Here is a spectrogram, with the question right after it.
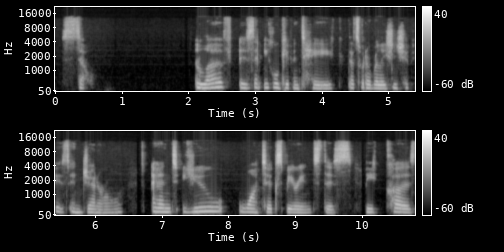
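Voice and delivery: whispering. Told they were too loud, the speaker keeps talking to viewers, whispering. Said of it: "now I'm gonna be whispering now".

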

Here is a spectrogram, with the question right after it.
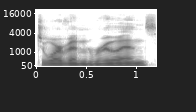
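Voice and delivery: plain

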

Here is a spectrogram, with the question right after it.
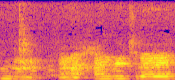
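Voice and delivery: put-on froggy puppet voice. Explaining a reflex with no brain activity, the speaker repeats the thought in a Kermit the Frog voice. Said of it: "my best Kermit the Frog voice".

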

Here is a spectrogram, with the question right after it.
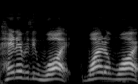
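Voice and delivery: put-on Australian presenter accent. Retelling what presenters on an Australian DIY channel keep saying: imitating Australian DIY presenters. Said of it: "this Australian D I Y channel and they're like".

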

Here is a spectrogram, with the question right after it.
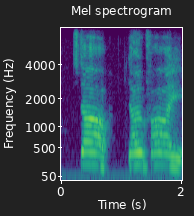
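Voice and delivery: play-acted weak, limp, feeble, pathetic voice. Retelling a scene where Burnham shouts to stop a fight: imitating Burnham's feeble, pathetic plea. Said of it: "in such a feeble, pathetic way".

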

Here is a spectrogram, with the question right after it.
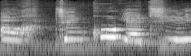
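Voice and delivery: squeaking gratefully. The monkey speaks to the old buffalo who saved her, squeaking gratefully. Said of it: "pisnęła z wdzięcznością małpka".

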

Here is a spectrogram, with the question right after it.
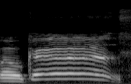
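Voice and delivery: silly, very high, drawn-out put-on voice. Speaker urges self to focus while waiting, in an odd put-on voice. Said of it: "Don't know why I do it in that sort of voice for".

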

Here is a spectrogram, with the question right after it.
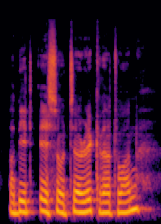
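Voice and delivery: put-on Jamaican accent, musing tone. Remarking on a quoted description, the speaker uses a Jamaican accent. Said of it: "excuse the Jamaican accent".

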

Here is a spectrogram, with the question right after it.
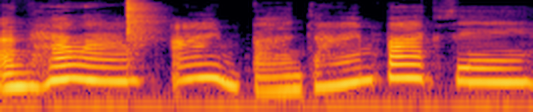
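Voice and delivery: very high-pitched character voice. Showing which voice will be used for each character, in a Funtime Foxy voice. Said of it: "So that's their voices".

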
